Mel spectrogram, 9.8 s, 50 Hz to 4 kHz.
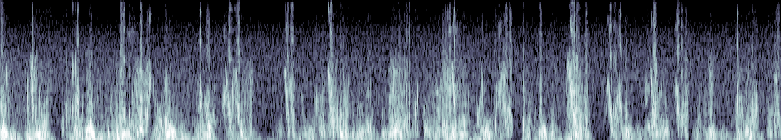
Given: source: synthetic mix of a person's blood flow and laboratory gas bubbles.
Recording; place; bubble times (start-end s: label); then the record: Doppler ultrasound of blood flow; precordium
0.00-0.14 s: bubbles
0.30-0.66 s: bubbles
0.76-1.04 s: bubbles
1.06-1.17 s: bubbles
1.31-1.98 s: bubbles
2.03-2.17 s: bubbles
2.44-2.69 s: bubbles
2.77-3.17 s: bubbles
3.53-4.67 s: bubbles
4.75-5.88 s: bubbles
5.95-6.06 s: bubbles
6.16-6.42 s: bubbles
6.50-6.59 s: bubbles
6.72-6.79 s: bubbles
6.87-6.95 s: bubbles
7.06-7.38 s: bubbles
7.56-7.85 s: bubbles
8.04-8.38 s: bubbles
8.42-8.62 s: bubbles
8.73-8.95 s: bubbles
9.17-9.51 s: bubbles
9.56-9.77 s: bubbles
From the record:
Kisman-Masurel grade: 333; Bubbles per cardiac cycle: rolling drumbeat, 9 or more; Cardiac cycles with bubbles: 50 to 99%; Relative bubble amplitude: loud (0.450 to 0.775); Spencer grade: 3 (all of the cardiac periods contain showers or single bubble signals, but not dominating or overriding the cardiac motion signals); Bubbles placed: anywhere in the cardiac cycle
